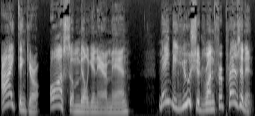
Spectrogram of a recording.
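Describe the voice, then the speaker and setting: Actor as high-voiced starstruck male fan. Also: wildly swooping pitch, measured pace, fairly bright tone, dry recording, studio quality, exaggerated voice. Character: eager, starstruck fan in awe of superhero. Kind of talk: comedic audio drama acting.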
